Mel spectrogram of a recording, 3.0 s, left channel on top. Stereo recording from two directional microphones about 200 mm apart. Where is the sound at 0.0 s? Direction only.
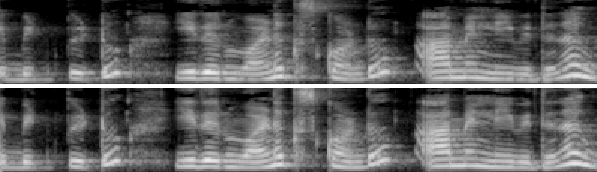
35° right (ahead or behind).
